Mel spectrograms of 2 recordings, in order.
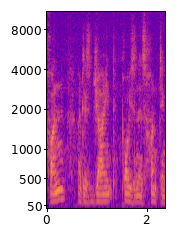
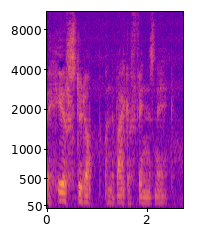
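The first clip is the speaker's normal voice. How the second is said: plain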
